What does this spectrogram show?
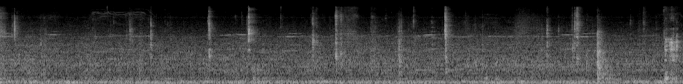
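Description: Close-up eating sounds of people chewing fried mouse: irregular sharp wet clicks and crunches from chewing and lip smacking, about ten in all with a cluster near the end, over a steady low rumble.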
